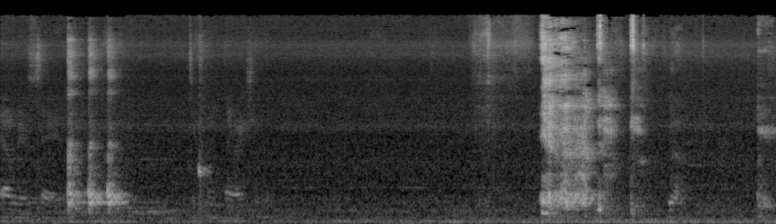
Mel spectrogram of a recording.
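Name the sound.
smoker's cough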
